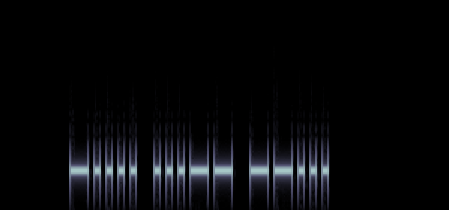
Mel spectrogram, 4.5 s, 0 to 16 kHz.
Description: Morse code, heard as a keyed tone, about 20 wpm, 700 Hz. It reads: 637
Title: Three Letter-Number Combinations - 20wpm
